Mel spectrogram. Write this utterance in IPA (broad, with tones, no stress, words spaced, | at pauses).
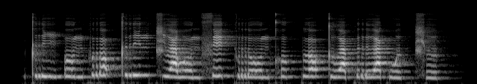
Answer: triː˩˦ʔo˨˩nkrɔ˥˩ʔ tri˥˩n t͡ɕɯ˨˩a̯wo˩˦n seː˥˩t̚kroː˧nkʰo˦˥k̚ plɔ˥˩ʔtu˧a̯prɯ˦˥a̯ kwɯ˨˩k̚t͡ɕʰɯ˨˩k̚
